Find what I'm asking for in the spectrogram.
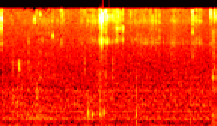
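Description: Quiet mouth sounds of someone drinking water, with soft wet gulps and a brief sharper click midway. No one speaks.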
